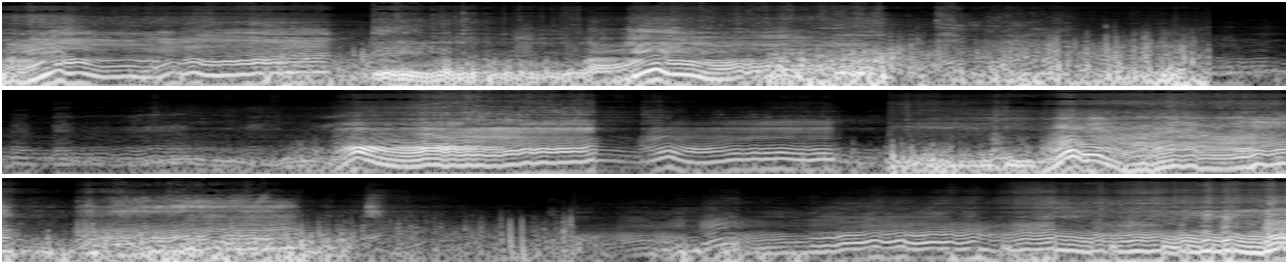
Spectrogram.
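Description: Dirt bike engines revving hard as riders pass on a motocross track, the pitch climbing through the gears and falling as the throttle is rolled off, over and over. There are a couple of quieter gaps between passes.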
